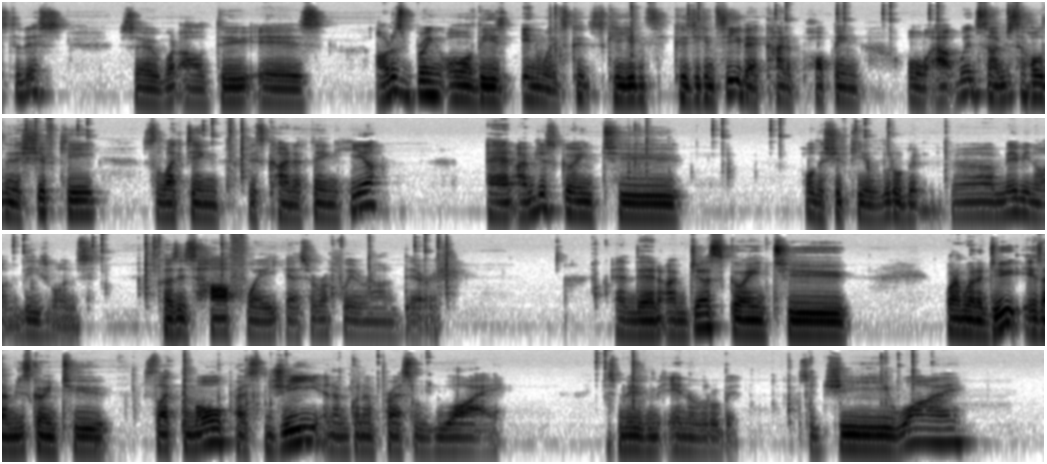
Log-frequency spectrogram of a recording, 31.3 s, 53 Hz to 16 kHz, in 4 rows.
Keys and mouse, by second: 5.6 shift+click, 6.1 shift+click, 7.3 shift+click, 9.1 shift+click, 9.4-12.3 middle drag, 13.0 shift+click, 13.4 shift+click, 14.1 shift+click, 16.2 shift+click, 16.5 shift+middle click, 17.1 middle click, 18.6 shift+click, 18.8-19.9 middle drag, 24.6 middle click, 25.3 g, 28.0-29.1 middle drag, 29.9 g.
